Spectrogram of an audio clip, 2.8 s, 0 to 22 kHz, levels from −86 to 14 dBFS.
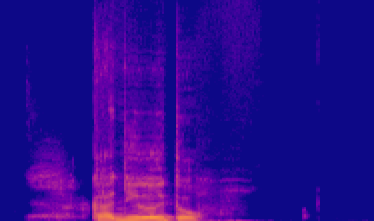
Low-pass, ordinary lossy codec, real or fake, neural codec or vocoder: none; none; fake; codec, 44.1 kHz, 3.4 kbps, Pupu-Codec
